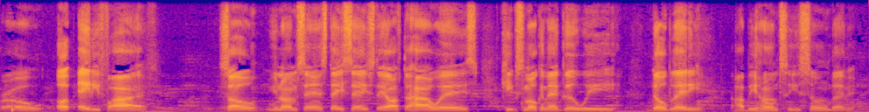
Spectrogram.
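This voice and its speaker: With music in the background, a man talks in fairly even intonation. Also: moderate pace. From Georgia, US South (Columbus). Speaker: rapper. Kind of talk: casual interview chat. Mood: relaxed, joking, candid. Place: home room. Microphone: handheld.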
